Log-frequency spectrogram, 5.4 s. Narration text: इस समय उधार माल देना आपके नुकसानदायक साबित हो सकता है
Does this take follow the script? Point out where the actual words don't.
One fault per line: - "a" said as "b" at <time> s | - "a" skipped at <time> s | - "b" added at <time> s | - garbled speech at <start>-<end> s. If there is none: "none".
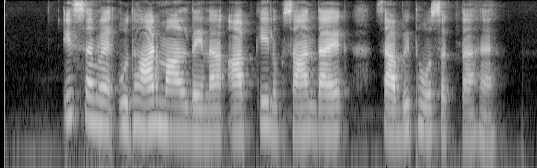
none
